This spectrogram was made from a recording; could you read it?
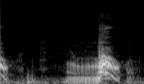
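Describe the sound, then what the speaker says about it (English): A dog in the Arizona desert barks at nearby horses: a short close growl-tinged bark, then a louder drawn-out bark with a yelping rise, loud and alone. "She's barking at the horses that my neighbors have."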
